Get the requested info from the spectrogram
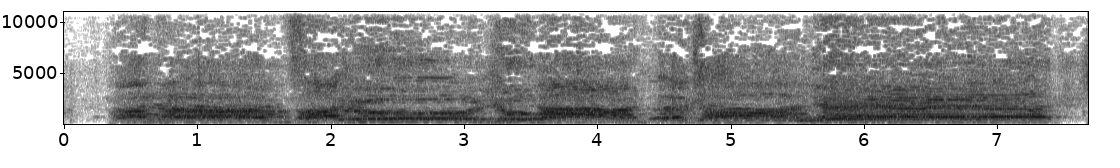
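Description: A group of Wancho dancers chanting together, holding long notes in several phrases of a second or so, each broken by a short pause for breath.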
